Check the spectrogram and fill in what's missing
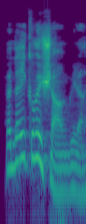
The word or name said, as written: scianguina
